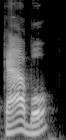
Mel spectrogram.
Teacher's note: En cualquier caso, lo primero que tenemos a partir de esta forma capo es la sonorización de oclusivas intervocálicas, lo cual nos da cabo, y ahora comienza un leve cierre de la A en sílaba abierta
